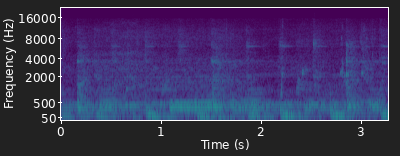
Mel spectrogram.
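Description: Water dripping and squishing against wet clay on a spinning pottery wheel: a steady run of soft, wet slaps and drips repeating every half second or so, close and fairly quiet over a low motor hum.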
